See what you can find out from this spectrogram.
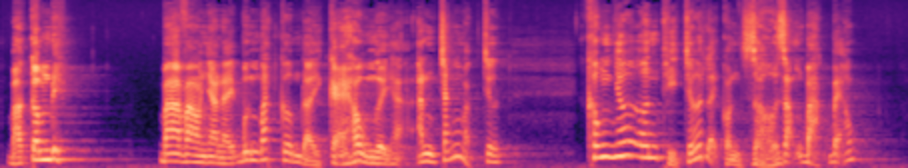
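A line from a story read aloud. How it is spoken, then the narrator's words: Pale with rage, shouting. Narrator (Vietnamese): Ông Phú tái mặt quát lớn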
